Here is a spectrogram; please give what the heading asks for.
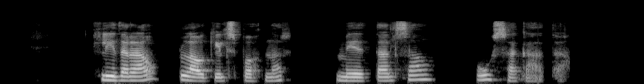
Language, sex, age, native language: Icelandic, female, 50-59, Icelandic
